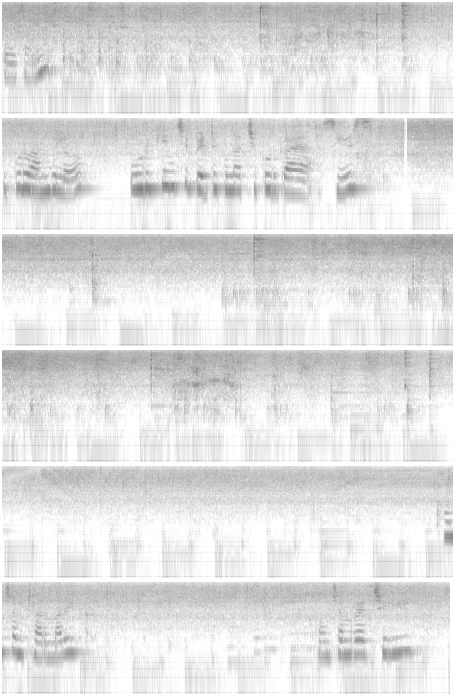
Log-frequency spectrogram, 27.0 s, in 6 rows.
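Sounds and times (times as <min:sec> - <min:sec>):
steel spoon scraping pan: 0:00.0 - 0:04.2, 0:11.2 - 0:18.0
food frying and sizzling: 0:00.0 - 0:27.0.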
